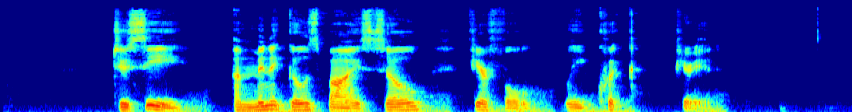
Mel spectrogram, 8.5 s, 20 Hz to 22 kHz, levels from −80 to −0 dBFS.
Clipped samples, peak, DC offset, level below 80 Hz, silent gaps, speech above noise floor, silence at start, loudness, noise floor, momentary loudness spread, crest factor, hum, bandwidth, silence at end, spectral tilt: under 0.1%; -2 dBFS; under 0.1%; -36 dBFS; none; 48 dB; 1.15 s; -19 LUFS; -66 dBFS; 15 LU; 20 dB; none; 16.5 kHz; 1.25 s; -5 dB/octave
